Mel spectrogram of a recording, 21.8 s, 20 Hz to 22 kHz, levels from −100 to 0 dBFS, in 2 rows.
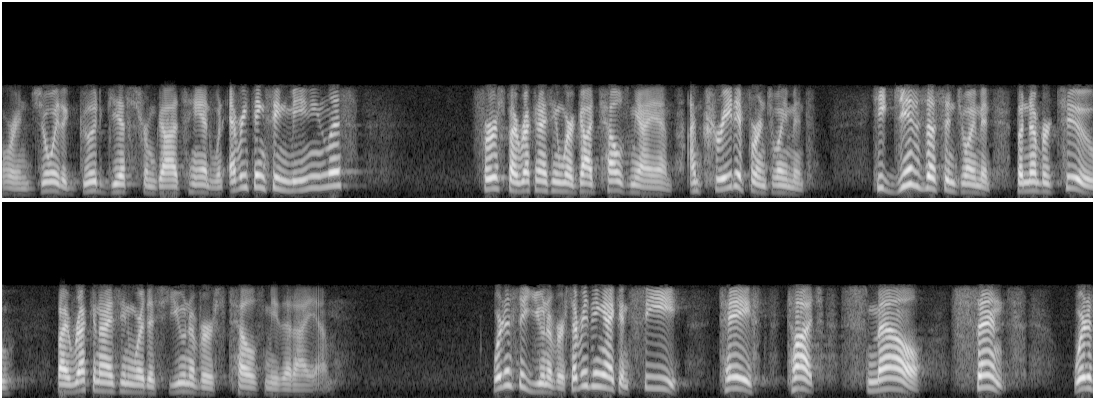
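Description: Nothing goes wrong anywhere in this speech recording; it simply carries the narrow band of an ordinary G.711 telephone line, roughly 300 Hz to 3.5 kHz, just as that format always sounds.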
